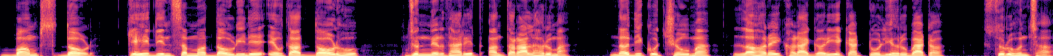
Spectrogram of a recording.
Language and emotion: Nepali, neutral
